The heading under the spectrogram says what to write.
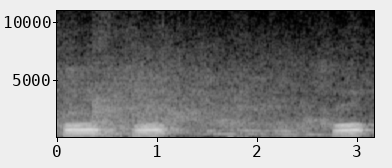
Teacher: itu hurufnya kedengaran tebal tapi dia bukan dengan memonyongkan Bibir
